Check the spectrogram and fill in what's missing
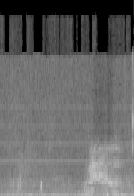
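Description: A single close cat meow, rising and drawn out near the end of the moment, over a faint background hum with a couple of small clicks before it.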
